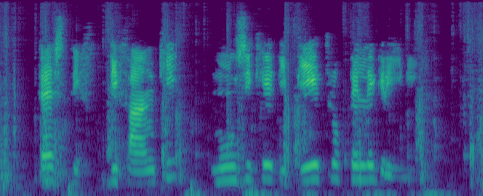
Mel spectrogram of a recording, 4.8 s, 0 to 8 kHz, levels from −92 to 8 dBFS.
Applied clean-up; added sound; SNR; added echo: classical method log-MMSE.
